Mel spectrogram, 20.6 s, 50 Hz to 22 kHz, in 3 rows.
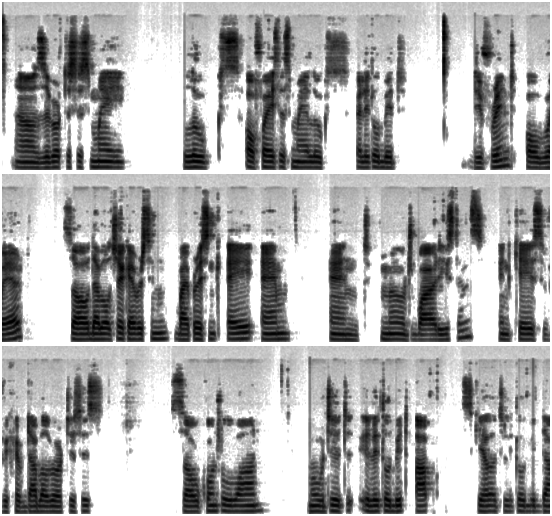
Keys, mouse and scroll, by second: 3.8 scroll down 2, 4.0 Tab, 6.1-7.4 scroll up 3, 7.4-9.2 scroll up 2, 9.3 a, 10.0 m, 13.2 Tab, 14.1-15.3 middle drag, 15.3 KP_1, 16.5 ctrl+KP_1, 17.6 g.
